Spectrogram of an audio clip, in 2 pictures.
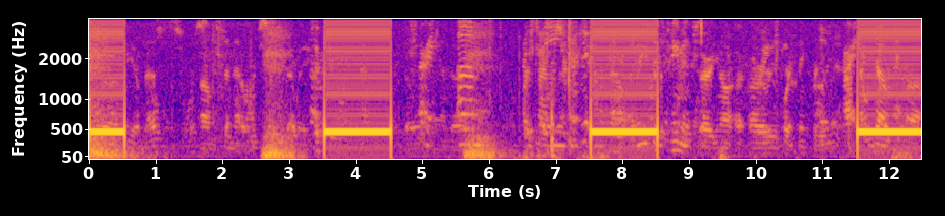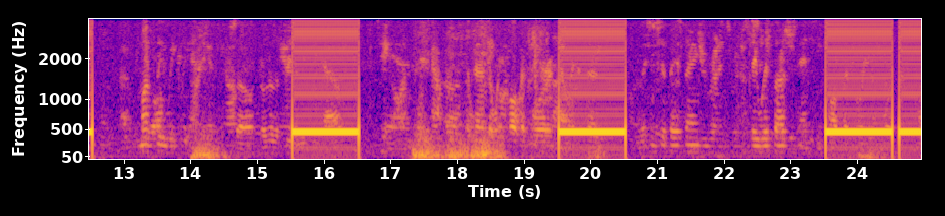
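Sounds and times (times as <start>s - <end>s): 
telephone line tone while caller is on hold: 0.0s - 0.6s, 3.5s - 4.6s, 7.5s - 8.6s, 11.5s - 12.6s, 15.5s - 16.6s, 19.5s - 20.6s, 23.5s - 24.9s
talking over a phone line: 0.0s - 0.7s, 2.6s - 4.6s, 7.5s - 8.6s, 11.5s - 12.6s, 15.5s - 16.6s, 17.4s - 20.6s, 23.5s - 24.9s.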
